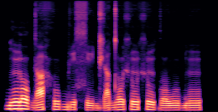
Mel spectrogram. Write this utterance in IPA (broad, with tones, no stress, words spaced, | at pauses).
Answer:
ɡũ˦ɾo˦˨ɡa˨˦ hu˦bi˧ si˨d͡ʒa˨˦ do˦ʃũ˦ ʃũ˦˨ko˧wu˧ bũ˧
